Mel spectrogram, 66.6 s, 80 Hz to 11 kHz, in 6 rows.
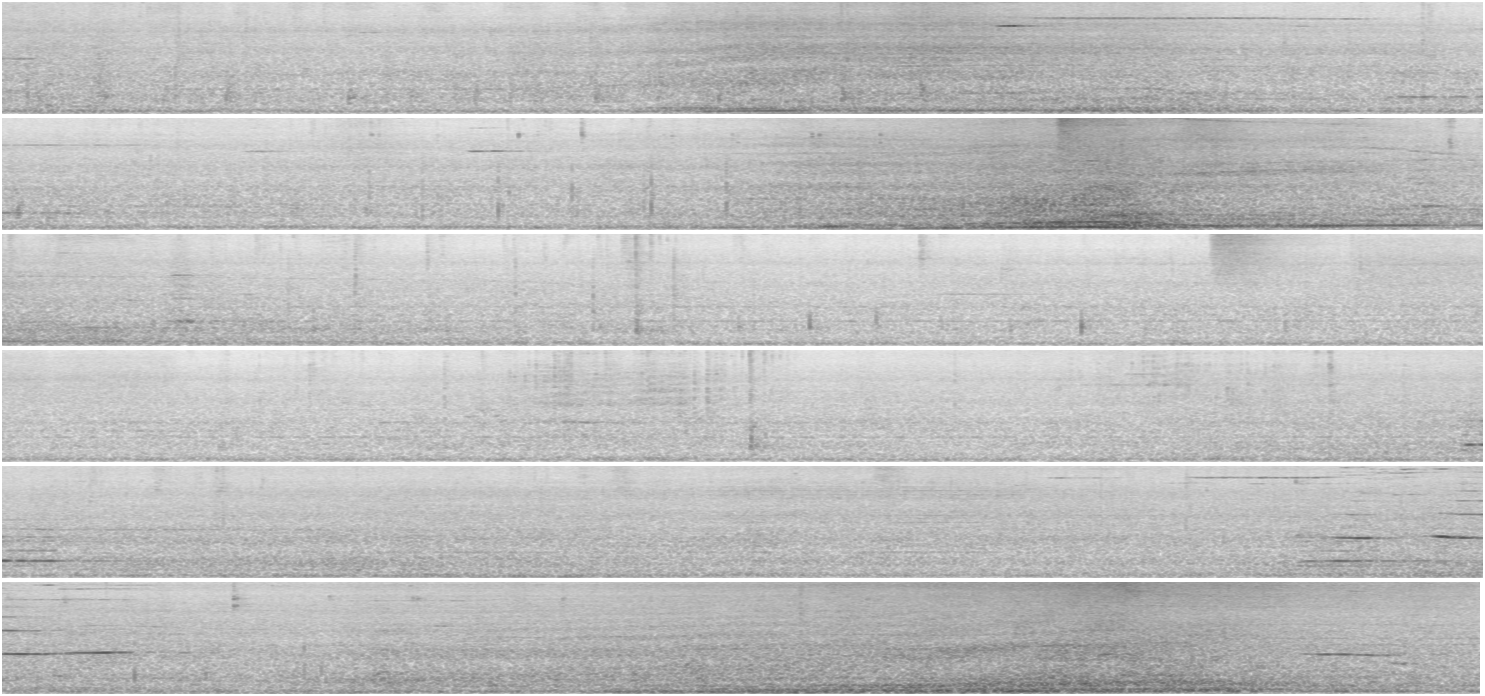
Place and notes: This is a recording made at the Manchester Piccadilly bus station. It was a chilling afternoon, yet, very busy as usual.
Manchester, Greater Manchester, UK, 16 September 2010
